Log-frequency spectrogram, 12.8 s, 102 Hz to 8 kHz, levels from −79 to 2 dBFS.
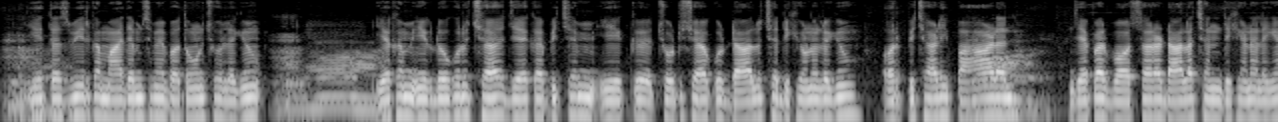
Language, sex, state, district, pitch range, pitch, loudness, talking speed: Garhwali, male, Uttarakhand, Uttarkashi, 110-120 Hz, 115 Hz, -17 LUFS, 165 wpm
